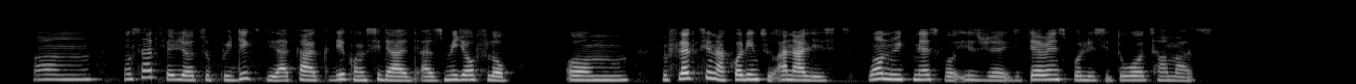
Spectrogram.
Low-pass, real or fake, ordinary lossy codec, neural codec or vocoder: 5.4 kHz; fake; none; codec, 16 kHz, 4 kbps, FunCodec, trained on Chinese and English, 50 frames a second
